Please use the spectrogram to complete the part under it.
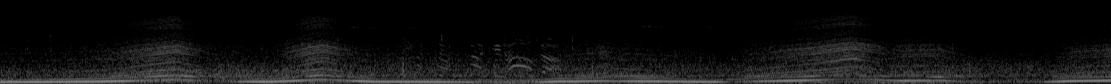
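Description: Car engine in Grand Theft Auto IV revving and accelerating in repeated rising sweeps through gear changes, each climb dropping back before surging again, a steady mid-distance engine drone.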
